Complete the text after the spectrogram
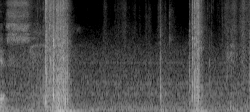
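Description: Playing cards riffle and flutter as they are shuffled close by.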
